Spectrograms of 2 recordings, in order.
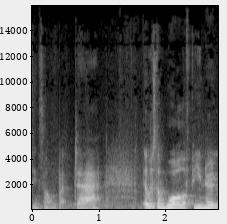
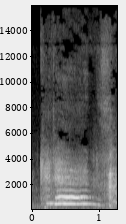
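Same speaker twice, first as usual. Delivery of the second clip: high, loud, delighted squeal. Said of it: "I was just like".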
